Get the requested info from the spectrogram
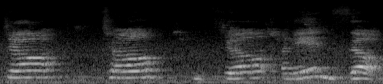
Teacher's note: જ્યારે તમે બોલો છો ત્યારે જીભનો જે મધ્ય ભાગ છે ને વચ્ચેનો ભાગ છે તે તાળવાને સ્પર્શીને જે ધ્વનિ ઉત્પન્ન થાય છે તેને તાલવ્ય વ્યંજન કહેવામાં આવે છે.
